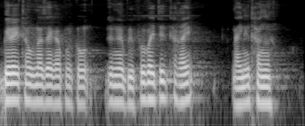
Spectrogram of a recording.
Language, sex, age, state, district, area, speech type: Bodo, male, 18-30, Assam, Kokrajhar, urban, spontaneous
